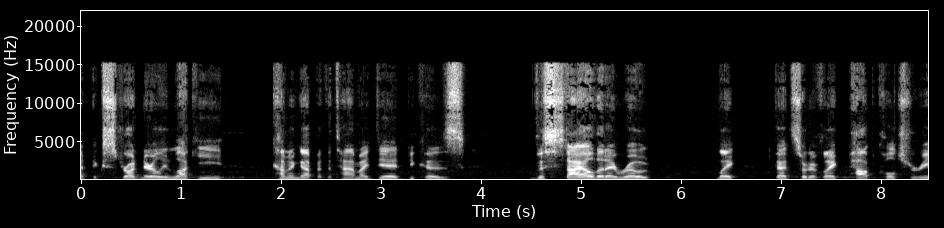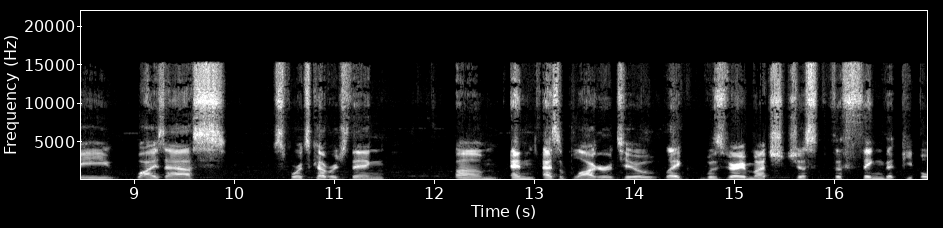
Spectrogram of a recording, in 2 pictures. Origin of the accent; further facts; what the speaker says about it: Matawan, New Jersey, United States; moved away as an adult; also born or lived in Maryland / Northern Virginia; I grew up in Mattawan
